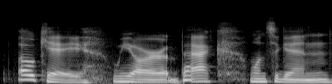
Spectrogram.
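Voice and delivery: slow voice cracking partway through. Returning from a break to the ranking list, with a voice crack. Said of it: "Nice voice crack".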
